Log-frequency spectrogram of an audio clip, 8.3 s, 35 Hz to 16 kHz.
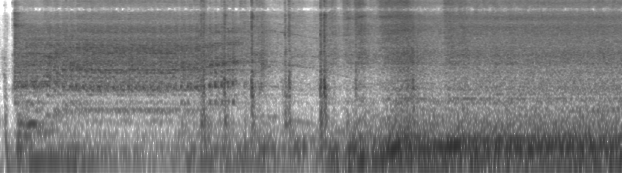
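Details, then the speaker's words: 1967 Plymouth Satellite big-block V8 starting. The starter catches and it settles into a deep, loping idle with no knocks or ticks; it sounds healthy and wants to run. "Boy, what a nice sounding ride. That big block wants to get up and run, that's for sure."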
